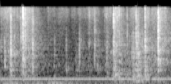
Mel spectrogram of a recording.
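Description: Sheets of paper rustling and crackling as they are handled, a string of crisp crackles, loudest about a quarter second in and again near the end, over a steady low hum.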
